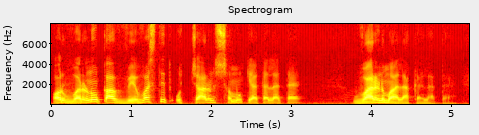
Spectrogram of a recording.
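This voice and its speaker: A man's voice: a little high, very animated, moderate pace, dry recording. A male teacher giving a classroom lecture, asking questions and answering them himself, repeating key terms with emphasis. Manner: addresses listeners as friends, emphatic.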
